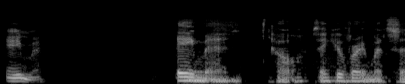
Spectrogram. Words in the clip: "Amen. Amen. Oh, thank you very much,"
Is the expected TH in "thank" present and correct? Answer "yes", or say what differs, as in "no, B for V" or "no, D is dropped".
yes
